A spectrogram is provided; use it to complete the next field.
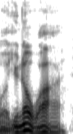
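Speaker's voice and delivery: ordinary delivery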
